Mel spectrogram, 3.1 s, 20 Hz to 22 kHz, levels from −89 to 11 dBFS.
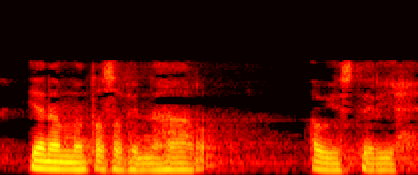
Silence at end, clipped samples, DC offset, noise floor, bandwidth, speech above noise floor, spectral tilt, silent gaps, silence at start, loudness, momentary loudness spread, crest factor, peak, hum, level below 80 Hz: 0 s; under 0.1%; under 0.1%; -54 dBFS; 6.4 kHz; 34 dB; -8 dB/octave; none; 0.2 s; -21 LUFS; 11 LU; 20 dB; -2 dBFS; none; -64 dBFS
